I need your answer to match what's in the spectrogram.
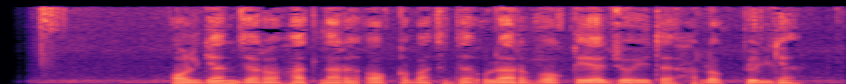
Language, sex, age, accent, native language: Uzbek, male, 18-24, Navoiy, Uzbek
